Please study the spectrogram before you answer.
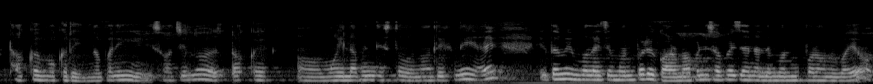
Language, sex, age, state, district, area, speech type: Nepali, male, 18-30, West Bengal, Kalimpong, rural, spontaneous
